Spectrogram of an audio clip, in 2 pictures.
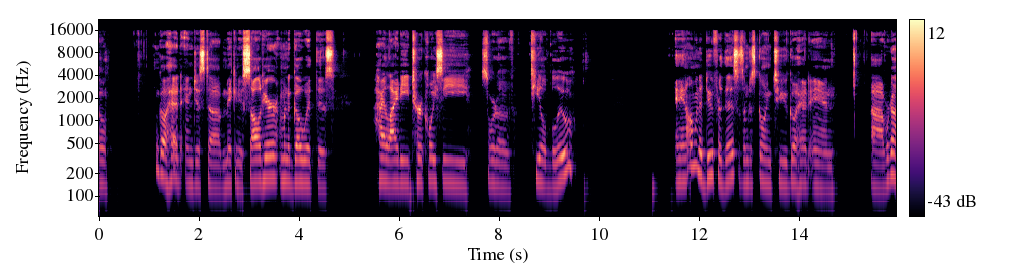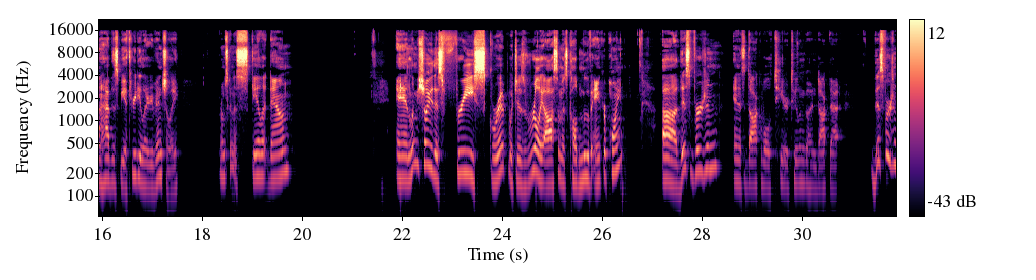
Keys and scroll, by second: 0.6 ctrl+y, 9.6 Return, 11.3 s, 14.5 F4.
